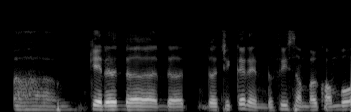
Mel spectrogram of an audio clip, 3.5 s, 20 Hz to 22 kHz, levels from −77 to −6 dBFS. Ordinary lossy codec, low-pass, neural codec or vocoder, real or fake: none; 7.2 kHz; codec, 24 kHz, 6 kbps, HILCodec; fake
